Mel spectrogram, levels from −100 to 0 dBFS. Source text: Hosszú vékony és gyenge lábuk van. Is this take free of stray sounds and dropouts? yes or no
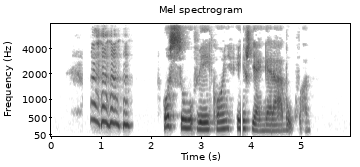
no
